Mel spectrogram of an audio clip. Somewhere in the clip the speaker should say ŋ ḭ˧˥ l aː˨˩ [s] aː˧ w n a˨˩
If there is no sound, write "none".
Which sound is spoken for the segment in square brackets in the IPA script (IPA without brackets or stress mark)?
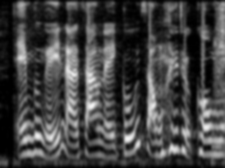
s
